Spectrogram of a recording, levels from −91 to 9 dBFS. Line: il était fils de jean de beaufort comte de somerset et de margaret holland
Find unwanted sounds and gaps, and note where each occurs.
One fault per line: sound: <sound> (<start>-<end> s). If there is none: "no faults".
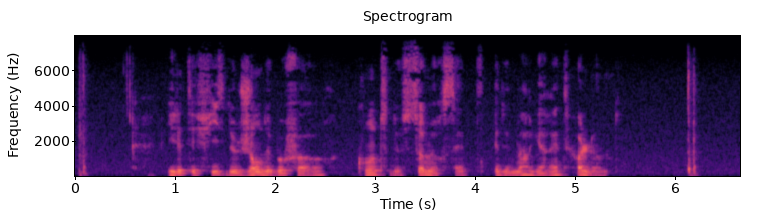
no faults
